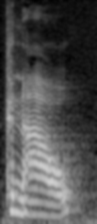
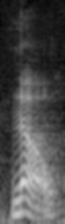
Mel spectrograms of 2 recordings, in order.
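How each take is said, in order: First: The word starts with a sounded K. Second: The word starts with an N sound. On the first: The speaker calls it wrong. "You don't say kanow" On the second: The speaker calls it right. "you say no"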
